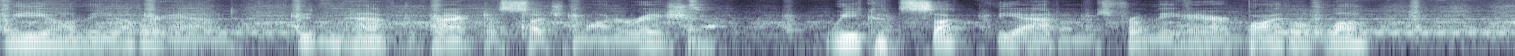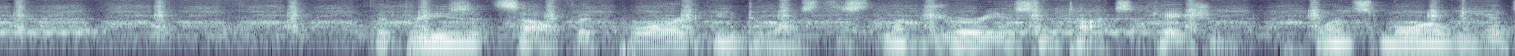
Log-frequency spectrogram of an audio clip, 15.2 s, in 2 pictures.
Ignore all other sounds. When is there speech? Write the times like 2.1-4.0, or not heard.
0.0-6.8, 9.4-15.1.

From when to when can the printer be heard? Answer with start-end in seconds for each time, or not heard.
0.0-15.1.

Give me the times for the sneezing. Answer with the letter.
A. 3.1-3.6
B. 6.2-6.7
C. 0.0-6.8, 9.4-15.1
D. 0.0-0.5
A.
